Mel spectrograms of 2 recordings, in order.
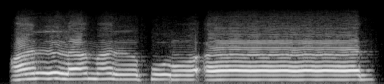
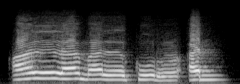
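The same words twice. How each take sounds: First: The final vowel is held long. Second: The final vowel is cut short. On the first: The speaker calls it right. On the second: The speaker calls it wrong. "jangan baca macam tu, salah"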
